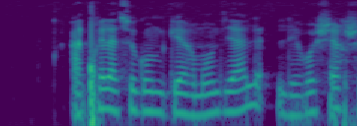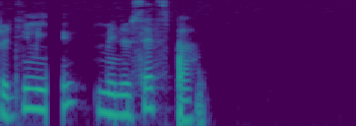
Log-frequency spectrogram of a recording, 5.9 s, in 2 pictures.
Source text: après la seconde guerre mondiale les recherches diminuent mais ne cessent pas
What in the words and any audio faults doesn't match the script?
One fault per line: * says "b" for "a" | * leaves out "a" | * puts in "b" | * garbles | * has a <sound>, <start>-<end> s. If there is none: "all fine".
* has a dropout, 3.3-3.5 s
